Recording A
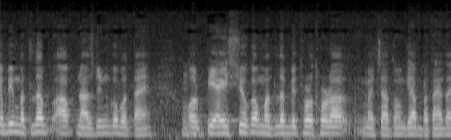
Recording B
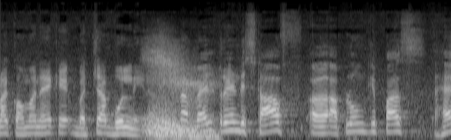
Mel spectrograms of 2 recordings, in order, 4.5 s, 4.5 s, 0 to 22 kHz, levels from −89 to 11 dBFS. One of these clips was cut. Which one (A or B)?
B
